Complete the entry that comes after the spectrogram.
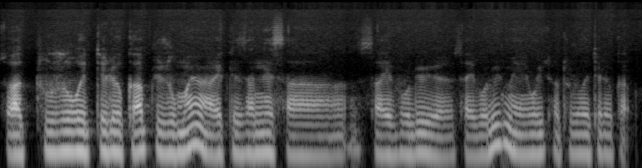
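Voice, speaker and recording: A man's voice: fairly low pitch, little pitch movement, brisk, no room sound, lo-fi sound. A man in his thirties, a mechanic, giving short, hesitant interview answers with many fillers. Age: 30s. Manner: plain, brief, hesitant with fillers.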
